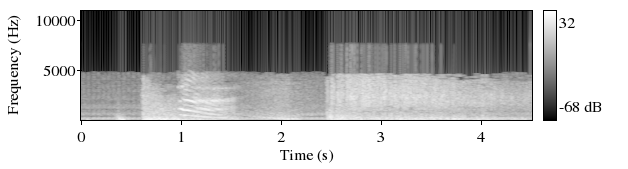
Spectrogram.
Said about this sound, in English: Oh my god! Metallo just knocked Superman into a fuel tanker, which has exploded and is raining fiery debris all about the area.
